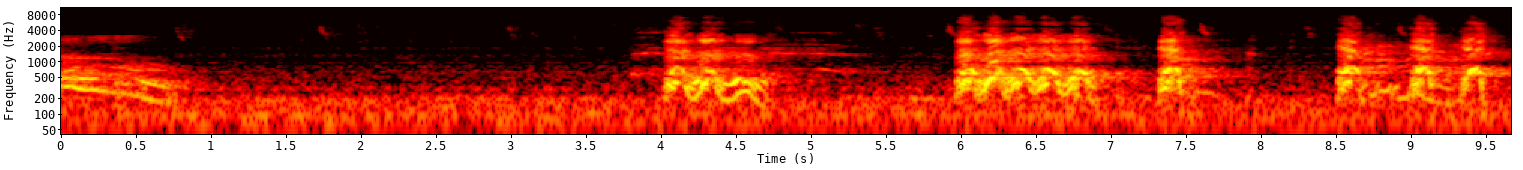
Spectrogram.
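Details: Rural street dogs gathered in a big group in a village street; a short whining call opens, then loud bursts of harsh barking arrive in clusters near the end, several barks close together.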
